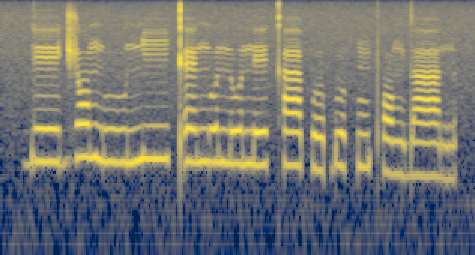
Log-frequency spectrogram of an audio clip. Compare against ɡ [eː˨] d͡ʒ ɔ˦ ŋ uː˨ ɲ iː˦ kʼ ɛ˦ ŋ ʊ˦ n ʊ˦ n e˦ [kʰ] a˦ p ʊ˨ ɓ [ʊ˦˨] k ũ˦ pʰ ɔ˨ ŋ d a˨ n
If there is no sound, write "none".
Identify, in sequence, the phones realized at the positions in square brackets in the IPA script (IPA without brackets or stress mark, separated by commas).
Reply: eː˨, kʰ, ʊ˦˨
